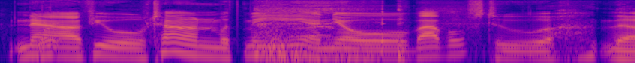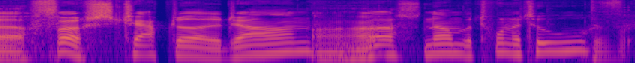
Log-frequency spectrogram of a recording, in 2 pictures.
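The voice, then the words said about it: Spooky disembodied voice. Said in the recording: “The voice, the disembodied, spooky voice”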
